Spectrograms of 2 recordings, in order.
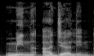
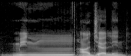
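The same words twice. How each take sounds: First: The n is pronounced clearly without nasal hum. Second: The n is held with a nasal hum. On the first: The speaker calls it right. "जाहिर करके पढ़ेंगे" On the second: The speaker calls it wrong. "ये मैंने गुन्ना करके पढ़ा है"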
